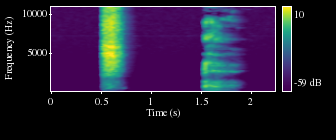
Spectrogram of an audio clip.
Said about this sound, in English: I'm sneezing.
